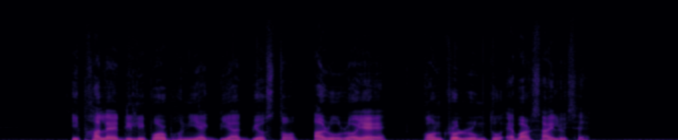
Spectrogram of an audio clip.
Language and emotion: Assamese, neutral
